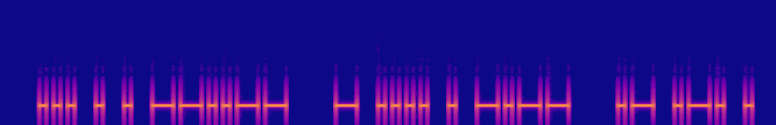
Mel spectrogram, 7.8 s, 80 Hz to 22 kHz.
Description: Morse code, heard as a keyed tone, about 17 wpm, 700 Hz. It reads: SEE, THEY ARE
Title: Sentences from Top 200 Words 17wpm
